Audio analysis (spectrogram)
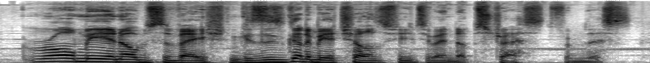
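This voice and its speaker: Guy game mastering a tabletop rpg, kinda hesitant chatty narration, average pitch, faint music. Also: expressive, fairly quick, darkish tone.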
